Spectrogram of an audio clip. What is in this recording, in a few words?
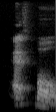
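"ekspo", Malay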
